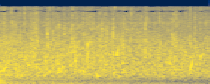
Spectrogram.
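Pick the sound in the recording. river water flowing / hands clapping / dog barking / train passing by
river water flowing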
